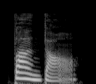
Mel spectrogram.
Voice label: "半岛", Chinese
